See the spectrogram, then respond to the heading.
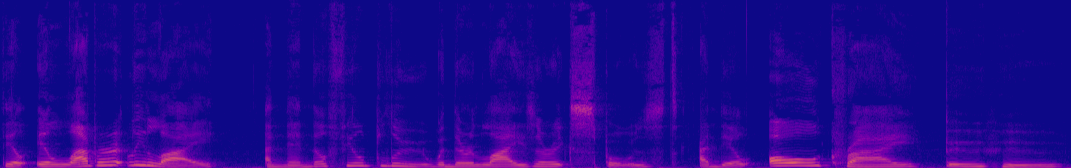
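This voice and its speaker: A woman's voice: fairly low pitch, expressive, takes it slowly. A woman voicing a spiteful, scheming male storybook grouch who plots in a gloating, dramatic manner.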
